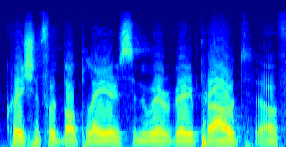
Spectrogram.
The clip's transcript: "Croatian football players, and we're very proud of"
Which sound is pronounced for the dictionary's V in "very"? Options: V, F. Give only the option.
V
